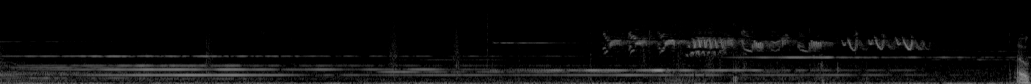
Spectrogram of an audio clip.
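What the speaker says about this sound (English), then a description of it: "Then I heard chirping outside my window. It was a barn swallow going back to her nest." A barn swallow chirps in What Remains of Edith Finch, its bright twittering calls rising in a lively burst partway through over a steady ambient hum and tonal drone.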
